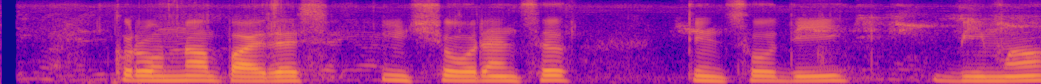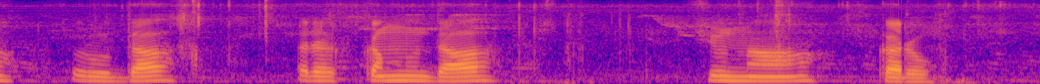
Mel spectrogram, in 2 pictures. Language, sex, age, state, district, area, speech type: Dogri, male, 18-30, Jammu and Kashmir, Kathua, rural, read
